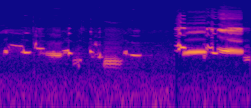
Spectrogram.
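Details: Australian magpie song, recorded over several months: soft varied fluting whistles and chortles first, a brief lull, then a loud rich, harmonic caroling phrase to finish.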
